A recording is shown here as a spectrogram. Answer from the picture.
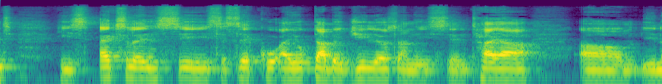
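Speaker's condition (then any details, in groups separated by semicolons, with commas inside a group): No condition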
